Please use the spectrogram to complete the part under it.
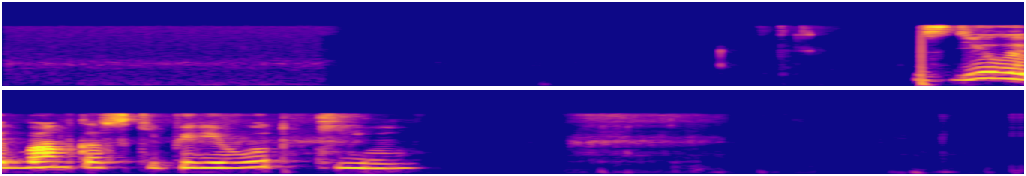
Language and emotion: Russian, neutral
